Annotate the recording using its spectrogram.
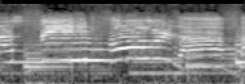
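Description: A boy singing a slow melody in long held notes, with instrumental accompaniment underneath.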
